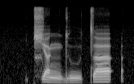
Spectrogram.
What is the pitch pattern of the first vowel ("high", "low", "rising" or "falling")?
low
